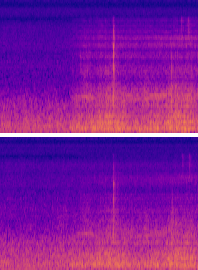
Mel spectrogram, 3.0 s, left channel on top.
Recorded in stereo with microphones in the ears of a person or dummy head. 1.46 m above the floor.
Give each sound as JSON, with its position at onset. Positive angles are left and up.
{"t": 1.1, "sound": "snoring", "side_deg": 80, "distance_m": 1.1}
